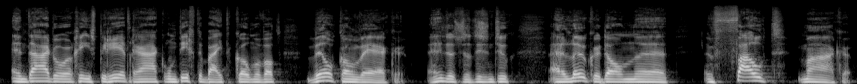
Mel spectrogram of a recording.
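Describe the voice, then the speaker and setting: A man's voice: mid-range voice, no echo, studio quality. A man from Rotterdam with a Rotterdam Dutch accent and a strained, worn voice, talking animatedly as a podcast guest and acting out quoted voices. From Rotterdam, Netherlands. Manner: animated, frequent tag questions, acts out quoted voices. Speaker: guest speaker. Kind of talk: podcast conversation.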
